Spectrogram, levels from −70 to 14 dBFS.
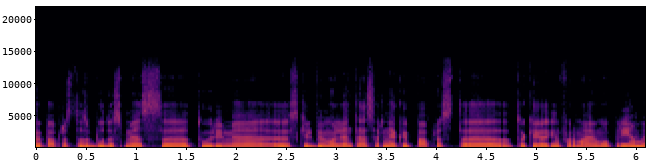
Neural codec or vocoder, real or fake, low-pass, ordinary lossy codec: none; real; 14.4 kHz; AAC, 96 kbps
